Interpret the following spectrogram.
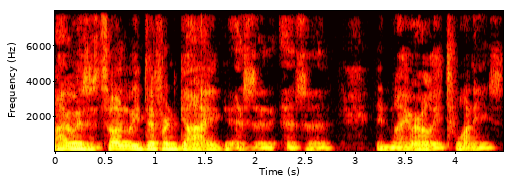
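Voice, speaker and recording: Somewhat breathy, a man speaks at a medium pitch. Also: ordinary pitch variation, moderate pace. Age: 80s+. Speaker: founder of a vegan community, longtime activist. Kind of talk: interview.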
